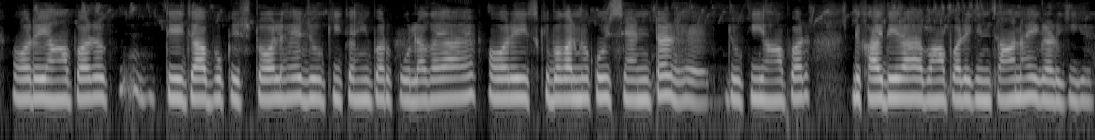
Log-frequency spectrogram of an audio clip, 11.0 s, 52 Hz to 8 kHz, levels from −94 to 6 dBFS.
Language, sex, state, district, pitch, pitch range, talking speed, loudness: Hindi, female, Chhattisgarh, Kabirdham, 235 Hz, 225-240 Hz, 195 wpm, -32 LUFS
